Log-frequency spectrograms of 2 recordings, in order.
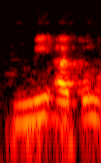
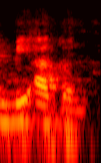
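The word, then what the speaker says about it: مائة: मिअतुन हम कैसे लिखेंगे, मीम अलिफ होगा लेकिन ये अलिफ साइलेंट है, ठीक है, और हम यहाँ पे एक लगे ता लगा देंगे, ये है मिअतुन, इसका मतलब है 100, ठीक है।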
